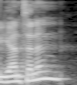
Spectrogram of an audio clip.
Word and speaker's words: Juntenen: anyway his name's yuntonen did I pronounce that right oh yeah that sounded real finished yeah actually oh good the yaw was a bit German but yeah okay yeah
